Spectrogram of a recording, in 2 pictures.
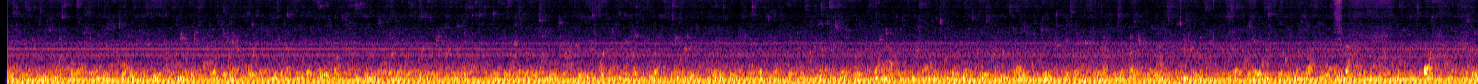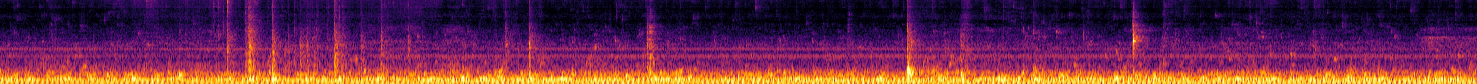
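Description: Aquarium aeration running: water bubbling and dripping over a steady low hum of the tank's equipment, with a few sharp clicks.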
